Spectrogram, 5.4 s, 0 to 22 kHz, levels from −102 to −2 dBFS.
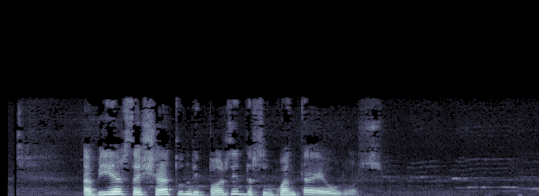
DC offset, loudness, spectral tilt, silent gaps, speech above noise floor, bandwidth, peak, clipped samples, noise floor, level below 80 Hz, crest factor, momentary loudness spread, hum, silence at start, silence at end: under 0.1%; -25 LUFS; -5 dB/octave; none; 40 dB; 11.5 kHz; -8 dBFS; under 0.1%; -65 dBFS; -82 dBFS; 20 dB; 11 LU; none; 0.85 s; 1.65 s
